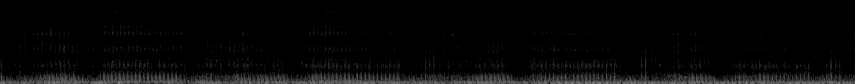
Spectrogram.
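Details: Domestic cat's rhythmic low purr, inhale and exhale phases alternating roughly every second, steady and unbroken throughout.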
